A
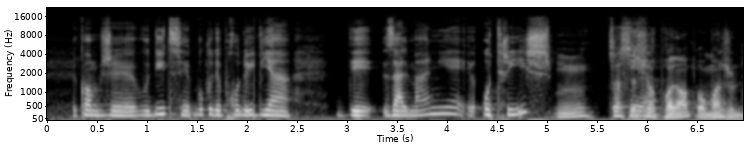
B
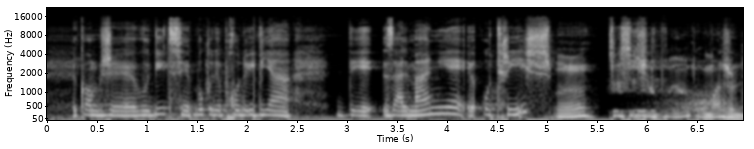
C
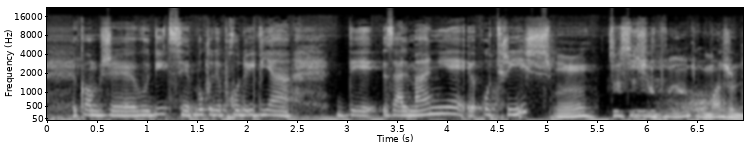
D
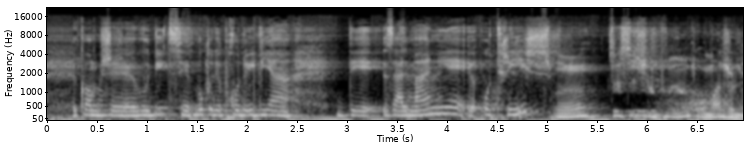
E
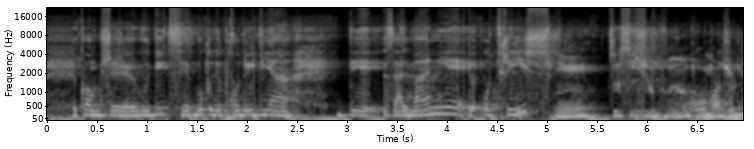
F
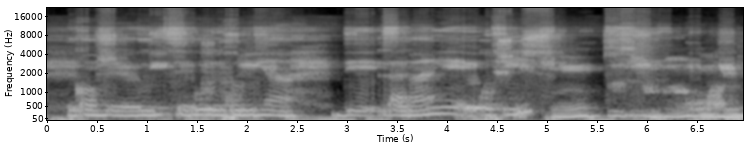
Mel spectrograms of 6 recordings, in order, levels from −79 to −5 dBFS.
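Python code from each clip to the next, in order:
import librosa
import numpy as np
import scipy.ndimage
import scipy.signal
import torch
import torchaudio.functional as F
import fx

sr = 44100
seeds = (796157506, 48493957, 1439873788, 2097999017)

y1 = fx.over_compress(x, sr, threshold_db=-24.0, ratio=-1.0)
y1 = fx.graphic_eq_15(y1, sr, hz=(250, 2500, 10000), db=(-11, 10, 9))
y1 = fx.spec_repair(y1, sr, seeds[0], start_s=5.6, length_s=0.94, low_hz=330.0, high_hz=980.0, source='both')
y1 = y1 * librosa.db_to_amplitude(2.0)
y2 = fx.high_shelf(y1, sr, hz=4100.0, db=11.5)
y2 = np.clip(y2, -10.0 ** (0.0 / 20.0), 10.0 ** (0.0 / 20.0))
y2 = fx.env_flatten(y2, sr, amount_pct=50)
y2 = y2 * librosa.db_to_amplitude(-7.5)
y3 = fx.echo_feedback(y2, sr, ms=121, feedback_pct=30, wet_db=-14)
y4 = 10.0 ** (-17.5 / 20.0) * np.tanh(y3 / 10.0 ** (-17.5 / 20.0))
y4 = y4 * librosa.db_to_amplitude(-4.0)
y5 = fx.spec_dilate(y4, sr, span_ms=120)
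y5 = fx.quant_float(y5, sr, bits=4)
y5 = y5 * librosa.db_to_amplitude(2.5)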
